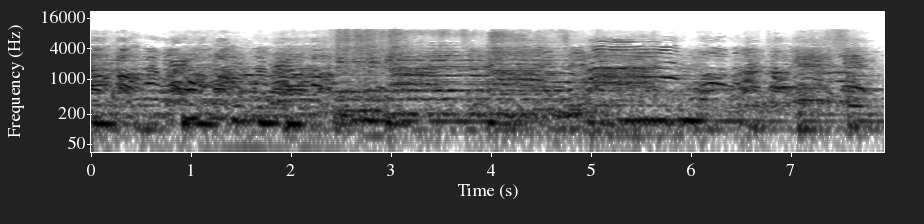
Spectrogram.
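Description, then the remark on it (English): A dense crowd of voices shouts and chants continuously, two protest groups yelling at each other at the University of Queensland, a loud, steady roar of rhythmic cries with no pauses for the full duration. “There were a few punches thrown at the University of Queensland yesterday, but for the most part it was two groups shouting and chanting at each other.”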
